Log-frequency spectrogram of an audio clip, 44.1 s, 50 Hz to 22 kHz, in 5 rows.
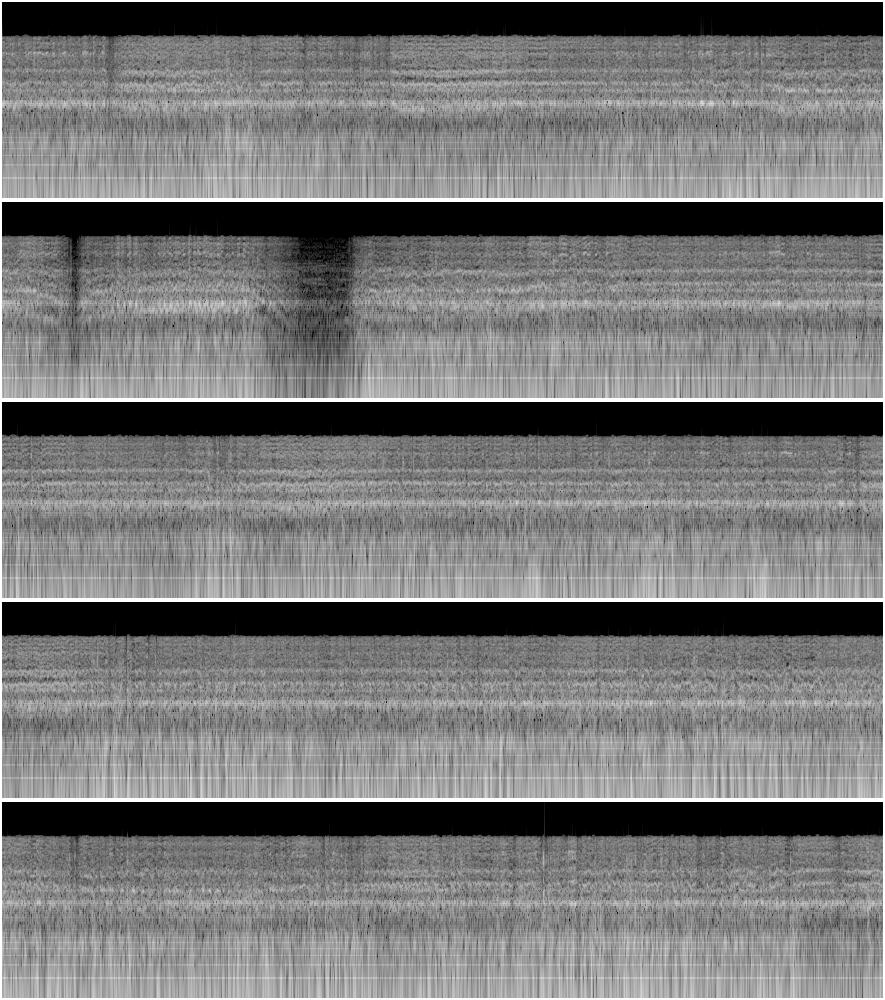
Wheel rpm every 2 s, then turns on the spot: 230, 230, 230, 230, 160, 120, 150, 220, 230, 230, 220, 230, 230, 220, 230, 230, 230, 200, 190, 220, 230, 220.
none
